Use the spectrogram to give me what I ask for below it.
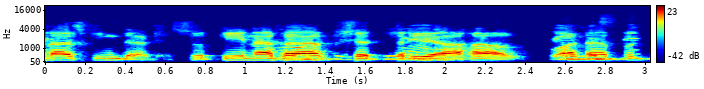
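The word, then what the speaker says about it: सुखिनः: Some are chanting Sukhinah, not Sukhinaha. Not Sukhinah. Should be Sukhinaha. Visarga should be pronounced.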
